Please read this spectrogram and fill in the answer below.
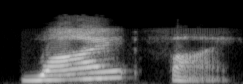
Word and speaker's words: Wi-Fi: Wi-Fi has 2 syllables. Okay. Each word is divided according to the number of vowels. Okay, according to the number of vowels. So if there are 2 vowels, it means that this one has 2 syllables. Okay, so the first syllable is Y and the next one is Fi.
